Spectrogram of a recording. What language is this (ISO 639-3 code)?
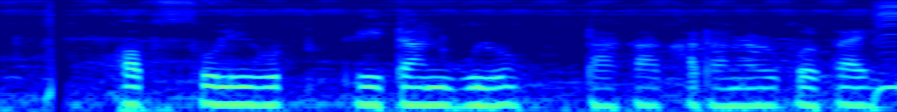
ben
